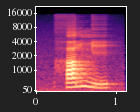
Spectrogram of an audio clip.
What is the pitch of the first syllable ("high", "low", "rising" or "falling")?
rising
